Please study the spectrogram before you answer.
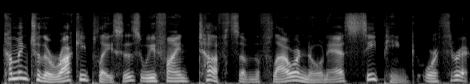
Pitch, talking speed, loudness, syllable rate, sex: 150 Hz, 215 wpm, -22 LUFS, 4.6 syllables/s, male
